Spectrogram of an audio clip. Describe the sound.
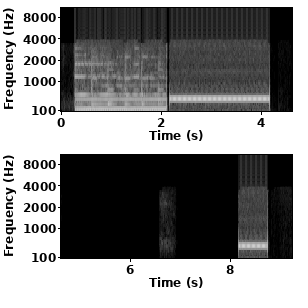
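Telephone line tones sound while a call is being connected. A buzzy, multi-tone signal lasts about two seconds, then a steady single tone runs for about two seconds. After a silent gap, one short tone burst follows.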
